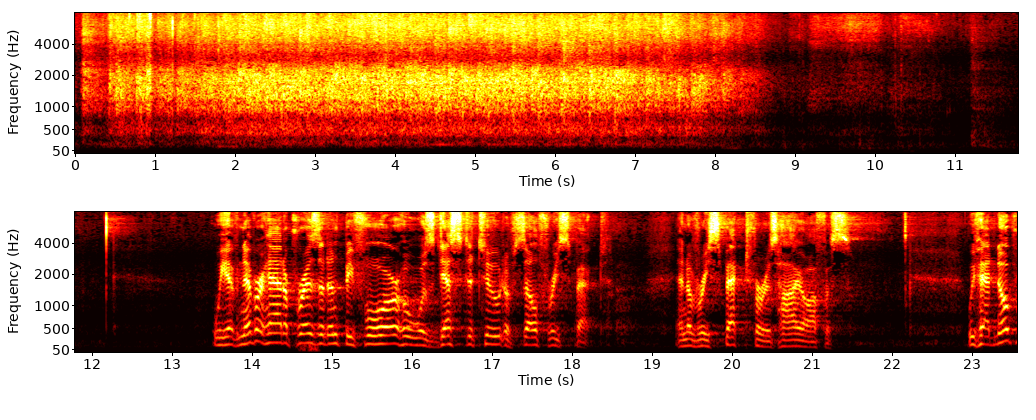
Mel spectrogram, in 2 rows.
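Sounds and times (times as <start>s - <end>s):
audience applause welcoming a speaker: 0.0s - 8.8s
speech: 13.6s - 18.5s, 19.3s - 21.5s, 23.0s - 23.5s.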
